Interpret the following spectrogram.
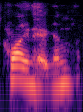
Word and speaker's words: Kleinhagen: got into rc well the last name is kleinhagen uh uh and um let's see i got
